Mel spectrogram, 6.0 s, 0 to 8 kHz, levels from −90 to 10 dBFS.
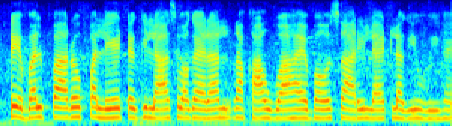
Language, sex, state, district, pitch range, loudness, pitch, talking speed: Hindi, female, Chhattisgarh, Raipur, 200-220 Hz, -15 LUFS, 210 Hz, 140 wpm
